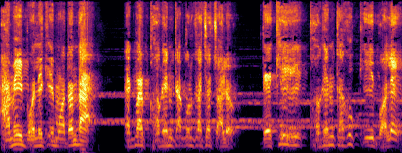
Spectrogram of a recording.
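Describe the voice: A man puts on a raspy, cartoonish character voice, high-pitched and raised to project. He moves at a moderate pace against clear background noise.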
